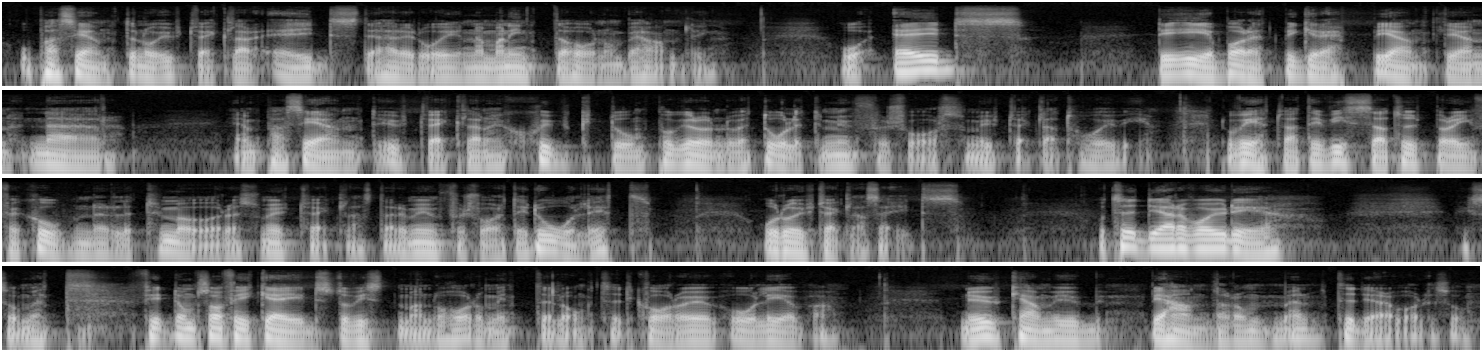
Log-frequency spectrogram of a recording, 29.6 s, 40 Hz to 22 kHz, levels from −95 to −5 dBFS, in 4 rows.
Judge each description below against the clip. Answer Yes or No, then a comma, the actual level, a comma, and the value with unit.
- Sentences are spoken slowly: No, average, 190 wpm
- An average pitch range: Yes, average, 4.0 semitones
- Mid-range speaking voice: No, very low, 85 Hz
